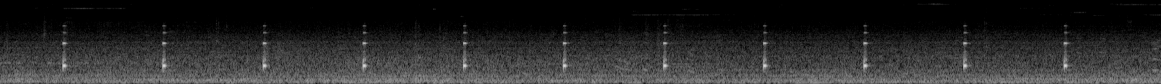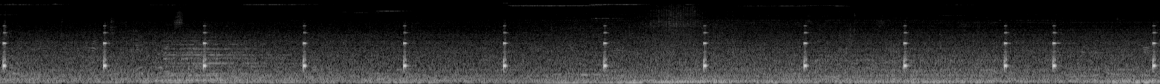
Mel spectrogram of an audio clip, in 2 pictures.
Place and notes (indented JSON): {
  "title": "Lexington Ave, New York, NY, USA - Audible Crosswalk Signal, NYC",
  "date": "2022-03-28 11:15:00",
  "description": "Audible crosswalk signal at Lexington Ave, Manhattan.",
  "latitude": "40.75",
  "longitude": "-73.98",
  "altitude": "15",
  "timezone": "America/New_York"
}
